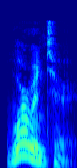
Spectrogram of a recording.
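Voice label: "warranter", British English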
